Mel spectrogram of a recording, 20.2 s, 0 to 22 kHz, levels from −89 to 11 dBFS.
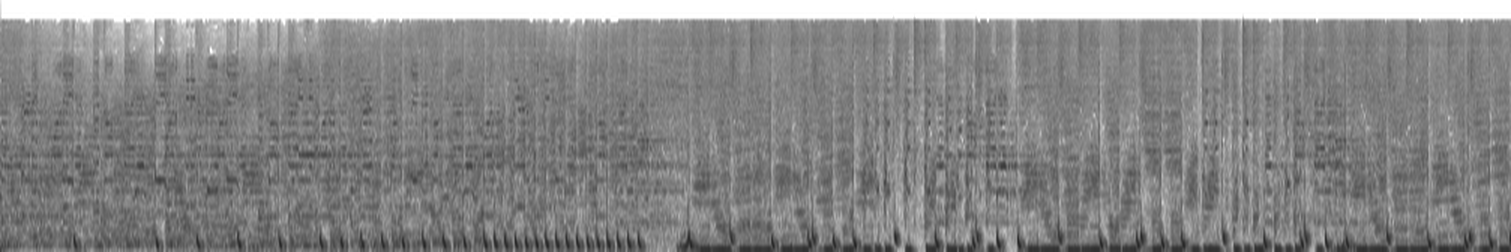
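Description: There are no technical faults to describe at any point in the audio.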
